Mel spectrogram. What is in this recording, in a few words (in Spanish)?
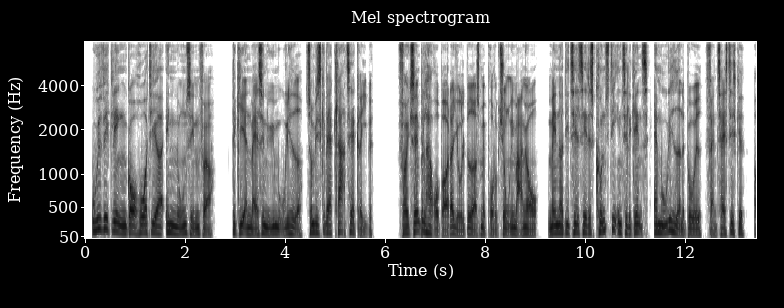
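corporativo, Danish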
